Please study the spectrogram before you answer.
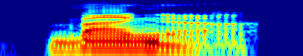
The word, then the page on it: banger: British English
